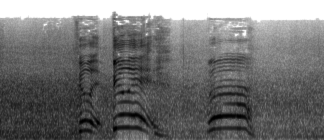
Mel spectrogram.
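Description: A young man wails loudly in long, gliding cries close by.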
